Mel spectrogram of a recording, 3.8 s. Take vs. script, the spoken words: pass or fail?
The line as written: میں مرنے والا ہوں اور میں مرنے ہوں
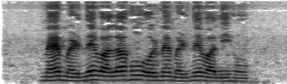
fail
